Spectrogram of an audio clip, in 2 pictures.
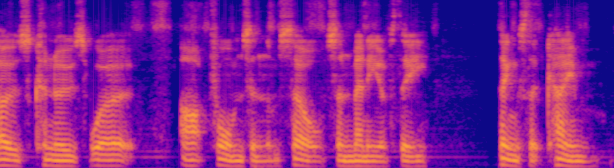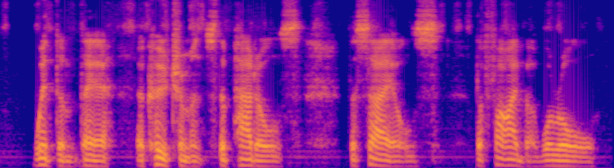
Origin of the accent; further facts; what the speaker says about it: Sydney, New South Wales, Australia; I grew up in Sydney in Australia, but after I finished secondary school, I spent time in Europe.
